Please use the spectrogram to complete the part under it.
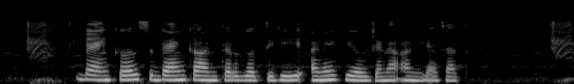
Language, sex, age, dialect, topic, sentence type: Marathi, female, 36-40, Standard Marathi, banking, statement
